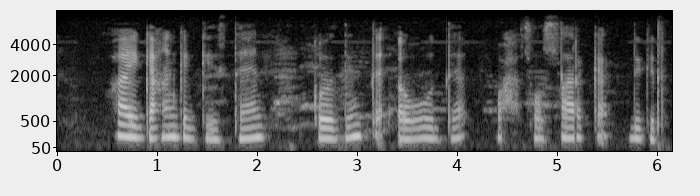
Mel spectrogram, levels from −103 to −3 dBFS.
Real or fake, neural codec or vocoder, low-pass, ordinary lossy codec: fake; vocoder, 22.05 kHz, 80 mel bands, Vocos; 7.2 kHz; none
